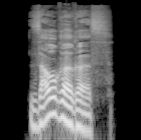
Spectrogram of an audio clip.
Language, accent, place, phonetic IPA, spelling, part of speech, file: German, Germany, Berlin, [ˈzaʊ̯ʁəʁəs], saureres, adjective, De-saureres.ogg
- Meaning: strong/mixed nominative/accusative neuter singular comparative degree of sauer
